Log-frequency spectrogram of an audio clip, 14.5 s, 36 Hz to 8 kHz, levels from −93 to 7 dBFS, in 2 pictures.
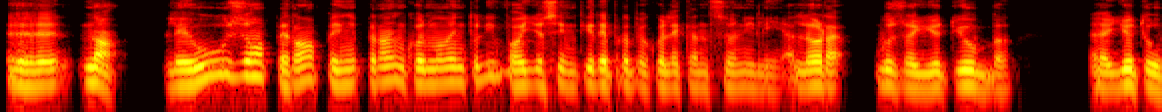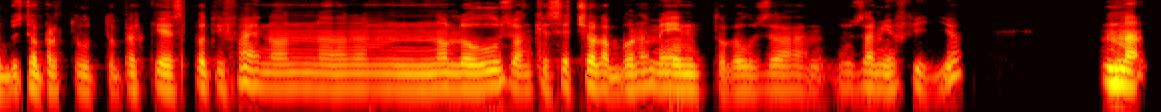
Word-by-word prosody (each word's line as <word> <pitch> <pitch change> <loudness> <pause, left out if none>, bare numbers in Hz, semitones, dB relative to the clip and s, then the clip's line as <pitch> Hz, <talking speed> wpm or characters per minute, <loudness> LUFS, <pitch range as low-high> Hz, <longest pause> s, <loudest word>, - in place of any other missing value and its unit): Uhm, 135 +1 +4
no, 155 -1 +6 0.2
le 130 +1 +4
uso 200 +5 +5
però 145 +4 +2
pe 140 +1 -1
però 150 +3 0
in 165 -2 -2
quel 145 -1 +4
momento 150 +1 0
lì 195 +5 -5
voglio 135 -6 +1
sentire 140 0 +2
proprio 135 -4 -4
quelle 125 +2 -1
canzoni 120 0 -7
lì. 110 -2 -11
Allora 130 0 +3 0.2
uso 130 -3 0
YouTube 120 0 +2 0.5
uhm, - - -1
YouTube 120 -4 +3
soprattutto, 110 -2 -7
perché 115 +3 -4
Spotify 125 +4 -6
non 120 0 -8
non 115 -1 -7
non 120 +1 -3
lo 115 0 0
uso 135 +4 -3
anche 110 0 -8
se - - -5
c'ho - - 0
l'abbonamento, 115 0 -3
lo 105 - -7
usa 110 0 -9 0.2
usa 120 +1 -7
mio 115 -1 -6
figlio. 120 - -10 0.9
Ma - - +8
125 Hz, 165 wpm, -28 LUFS, 115-140 Hz, 0.9 s, Ma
